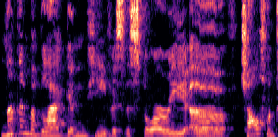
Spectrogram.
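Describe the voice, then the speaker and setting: The speaker has a non-native accent and lively intonation. The recording is very clean with a silent background. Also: woman. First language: not English. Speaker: novelist and game writer. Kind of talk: interview.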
